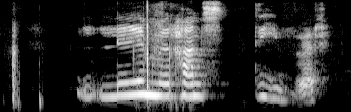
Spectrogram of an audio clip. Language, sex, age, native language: Icelandic, female, 10, Icelandic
